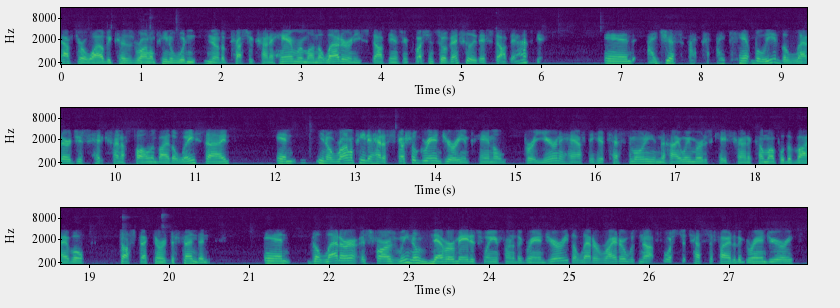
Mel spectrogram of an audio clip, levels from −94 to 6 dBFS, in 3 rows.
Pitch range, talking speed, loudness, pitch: 115-135 Hz, 240 wpm, -30 LUFS, 125 Hz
